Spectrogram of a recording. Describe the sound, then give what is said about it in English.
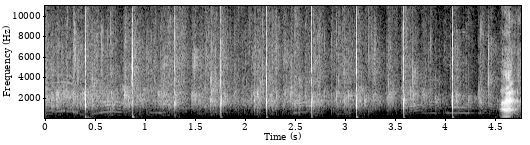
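An audience claps in a steady rhythmic beat, about ten sharp claps in unison, over a low murmur of voices, ending in a louder burst of noise. “You just stop writing and clap your hands and say, amen, my love is increasing.”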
